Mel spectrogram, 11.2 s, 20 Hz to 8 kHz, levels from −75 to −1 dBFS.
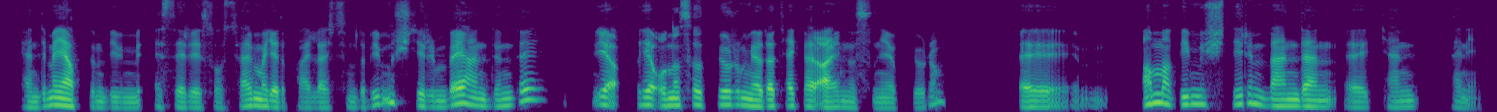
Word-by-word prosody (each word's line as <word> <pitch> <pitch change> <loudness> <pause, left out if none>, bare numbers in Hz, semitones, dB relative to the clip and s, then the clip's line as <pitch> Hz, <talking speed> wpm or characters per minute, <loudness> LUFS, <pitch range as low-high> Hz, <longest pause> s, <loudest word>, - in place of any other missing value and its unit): kendime 115 +7 0
yaptığım 120 -6 +4
bir 105 - -5
m 100 +1 -5
eseri 105 -2 -4
sosyal 105 +5 -5
medyada 125 -4 +3
paylaştığımda 100 0 -7
bir 155 - -2
müşterim 125 - -3
beğendiğinde 165 - +2 0.3
ya 160 - +3 0.2
ya 150 -1 +4
ona 145 +1 +3
satıyorum 150 -1 0
ya 125 -1 +4
da 125 - +5
tekrar 130 -2 0
aynısını 110 -2 +2
yapıyorum. 100 +1 -8 0.6
Emm, 115 +3 -2 0.3
ama 175 -3 +4
bir 160 - +2
müşterim 165 -1 -2
benden, 125 -2 +2
eee, 105 -1 -4
ken 115 +1 -7 0.2
hani, - - -10
125 Hz, 150 wpm, -25 LUFS, 110-150 Hz, 0.6 s, da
